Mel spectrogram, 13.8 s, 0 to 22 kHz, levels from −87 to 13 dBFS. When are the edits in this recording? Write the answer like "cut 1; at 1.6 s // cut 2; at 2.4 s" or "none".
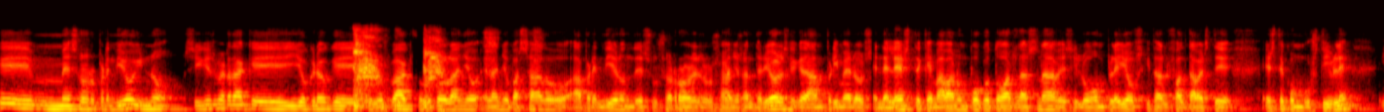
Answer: cut 1; at 8.7 s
